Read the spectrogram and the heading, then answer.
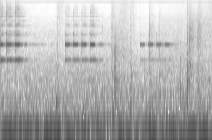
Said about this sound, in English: As my phone goes off, sorry about that. Real time over here.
